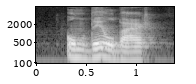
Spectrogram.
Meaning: indivisible
- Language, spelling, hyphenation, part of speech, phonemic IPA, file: Dutch, ondeelbaar, on‧deel‧baar, adjective, /ɔnˈdeːl.baːr/, Nl-ondeelbaar.ogg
